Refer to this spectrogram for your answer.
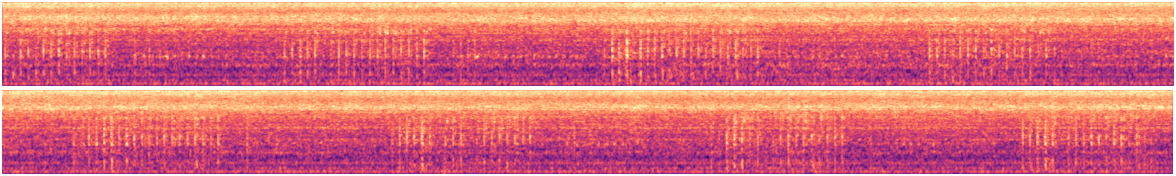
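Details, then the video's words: Sleeping kitten snoring on a sofa; soft, airy rasping breaths repeat at an uneven pace, about every one and a half seconds, against a constant low background hum. "いびきをかく猫 - Snoring Kitten -"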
